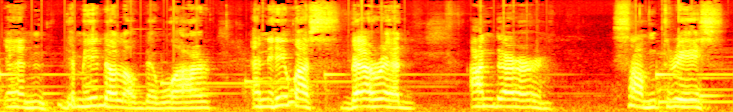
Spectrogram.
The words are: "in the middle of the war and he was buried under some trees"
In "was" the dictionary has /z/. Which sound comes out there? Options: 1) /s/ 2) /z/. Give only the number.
1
